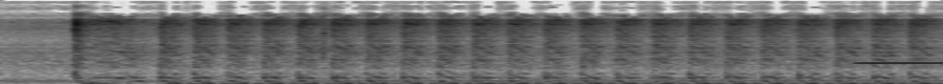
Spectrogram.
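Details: Rebuilt ACR engine on jumper cables: starter turns it over in a steady beat about two compressions per second without firing; cranking healthy.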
